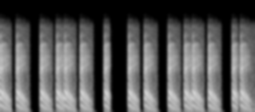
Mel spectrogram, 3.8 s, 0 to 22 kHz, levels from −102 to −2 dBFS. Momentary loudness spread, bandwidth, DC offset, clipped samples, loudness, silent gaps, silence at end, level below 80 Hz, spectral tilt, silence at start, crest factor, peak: 4 LU; 10 kHz; under 0.1%; under 0.1%; -18 LUFS; 0.48-0.60 s, 1.45-1.56 s, 1.71-1.92 s, 2.40-2.52 s, 3.37-3.48 s; 0.05 s; -48 dBFS; -3.5 dB/octave; 0 s; 18 dB; 0 dBFS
